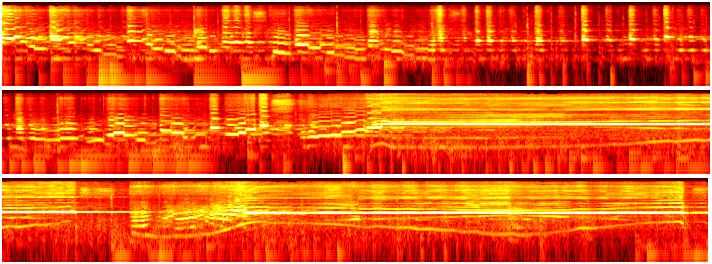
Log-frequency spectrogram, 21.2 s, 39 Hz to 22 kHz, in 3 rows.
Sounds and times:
Flute: 0.0 - 21.2.

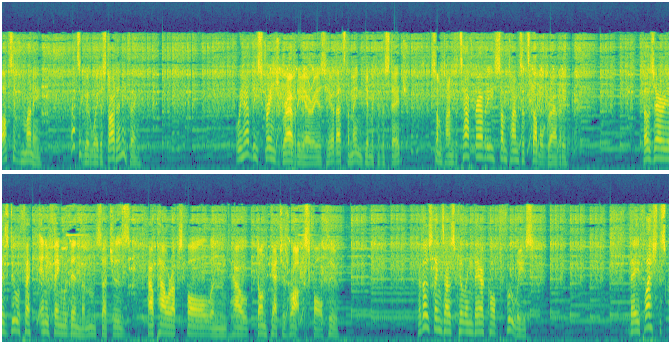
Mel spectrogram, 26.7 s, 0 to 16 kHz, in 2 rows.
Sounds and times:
Speech: 0.0 - 0.8, 1.4 - 2.8, 4.7 - 11.4, 12.8 - 20.1, 21.7 - 24.0, 25.9 - 26.6
Music: 0.0 - 26.6.

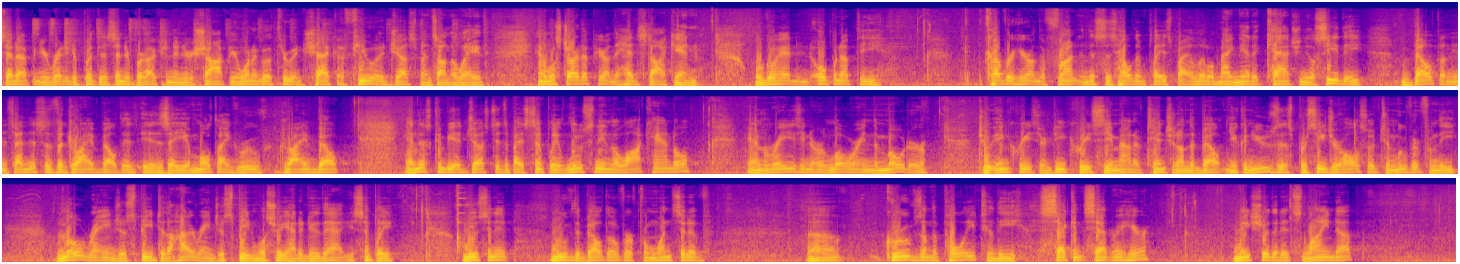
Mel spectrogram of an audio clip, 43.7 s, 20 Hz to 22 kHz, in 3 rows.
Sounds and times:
Speech: 0.0 - 8.9, 9.8 - 18.0, 18.6 - 33.1, 33.7 - 36.2, 37.2 - 40.7, 41.4 - 42.7.

